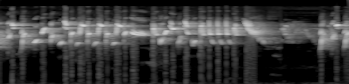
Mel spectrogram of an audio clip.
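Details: Goldfinch song accompanying young fledglings feeding, a quick run of bright tinkling and twittering notes with short buzzy trills, easing briefly before a final chirpy phrase.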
